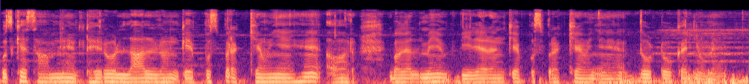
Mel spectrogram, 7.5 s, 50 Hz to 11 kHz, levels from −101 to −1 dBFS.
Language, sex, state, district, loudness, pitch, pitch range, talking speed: Hindi, male, Uttar Pradesh, Lucknow, -16 LUFS, 110 Hz, 105-115 Hz, 185 wpm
